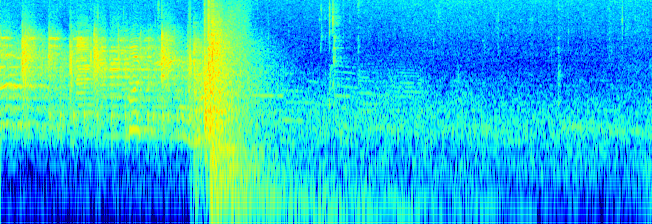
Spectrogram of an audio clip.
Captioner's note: loud slamming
